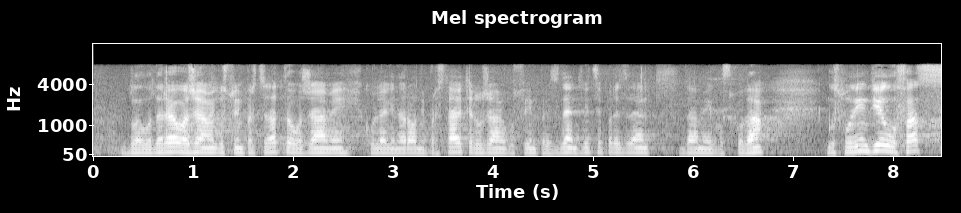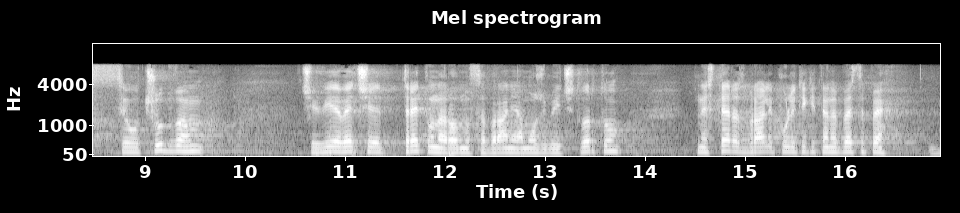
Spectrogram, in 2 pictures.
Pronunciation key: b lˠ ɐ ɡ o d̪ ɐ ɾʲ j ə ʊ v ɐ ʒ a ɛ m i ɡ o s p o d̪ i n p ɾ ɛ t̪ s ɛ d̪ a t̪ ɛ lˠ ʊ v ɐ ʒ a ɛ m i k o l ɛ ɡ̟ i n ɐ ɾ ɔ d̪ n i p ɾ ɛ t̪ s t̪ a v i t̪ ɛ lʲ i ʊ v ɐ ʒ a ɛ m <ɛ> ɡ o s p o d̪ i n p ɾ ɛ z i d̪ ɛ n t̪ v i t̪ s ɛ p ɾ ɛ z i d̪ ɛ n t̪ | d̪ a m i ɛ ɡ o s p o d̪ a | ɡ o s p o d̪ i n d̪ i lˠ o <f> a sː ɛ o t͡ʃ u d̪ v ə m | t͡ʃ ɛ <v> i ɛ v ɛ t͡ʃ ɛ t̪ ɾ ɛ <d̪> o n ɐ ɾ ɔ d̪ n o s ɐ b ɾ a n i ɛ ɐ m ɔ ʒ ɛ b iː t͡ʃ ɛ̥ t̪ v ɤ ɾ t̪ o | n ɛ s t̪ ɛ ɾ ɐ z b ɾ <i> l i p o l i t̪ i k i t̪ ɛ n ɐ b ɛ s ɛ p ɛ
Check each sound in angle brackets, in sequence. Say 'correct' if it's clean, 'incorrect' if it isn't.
incorrect: i, correct, correct, incorrect: t̪, incorrect: a

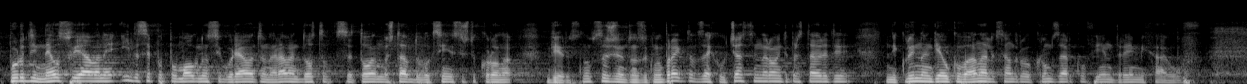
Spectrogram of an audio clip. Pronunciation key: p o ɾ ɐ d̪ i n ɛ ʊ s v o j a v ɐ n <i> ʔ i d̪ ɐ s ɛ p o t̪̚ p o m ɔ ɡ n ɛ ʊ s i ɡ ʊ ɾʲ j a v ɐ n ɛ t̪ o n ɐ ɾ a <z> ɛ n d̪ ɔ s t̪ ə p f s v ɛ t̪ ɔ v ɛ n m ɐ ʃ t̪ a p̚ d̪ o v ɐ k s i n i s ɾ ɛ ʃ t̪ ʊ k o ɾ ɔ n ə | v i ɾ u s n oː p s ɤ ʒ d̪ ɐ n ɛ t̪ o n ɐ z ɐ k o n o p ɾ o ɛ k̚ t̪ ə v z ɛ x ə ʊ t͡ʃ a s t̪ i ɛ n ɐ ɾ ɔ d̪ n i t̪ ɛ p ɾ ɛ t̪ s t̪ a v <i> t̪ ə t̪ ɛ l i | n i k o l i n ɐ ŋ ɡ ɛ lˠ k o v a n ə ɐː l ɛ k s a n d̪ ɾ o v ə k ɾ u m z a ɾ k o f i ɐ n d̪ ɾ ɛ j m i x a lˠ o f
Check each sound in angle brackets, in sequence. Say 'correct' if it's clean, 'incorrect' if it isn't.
incorrect: ɛ, incorrect: v, correct

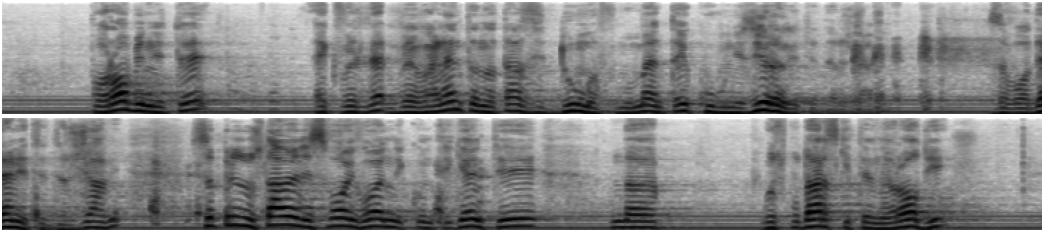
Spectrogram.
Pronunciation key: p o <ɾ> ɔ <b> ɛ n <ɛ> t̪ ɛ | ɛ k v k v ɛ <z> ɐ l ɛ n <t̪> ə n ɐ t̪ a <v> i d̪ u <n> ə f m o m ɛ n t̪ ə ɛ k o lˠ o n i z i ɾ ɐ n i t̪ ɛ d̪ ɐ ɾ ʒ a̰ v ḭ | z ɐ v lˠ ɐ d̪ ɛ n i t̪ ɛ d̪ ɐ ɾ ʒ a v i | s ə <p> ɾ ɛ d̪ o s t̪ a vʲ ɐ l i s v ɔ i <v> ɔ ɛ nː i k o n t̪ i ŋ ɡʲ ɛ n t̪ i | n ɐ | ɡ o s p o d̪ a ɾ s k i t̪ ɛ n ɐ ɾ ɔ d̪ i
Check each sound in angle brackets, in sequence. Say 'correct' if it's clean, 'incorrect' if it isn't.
correct, correct, incorrect: i, incorrect: v, correct, incorrect: z, incorrect: m, correct, correct

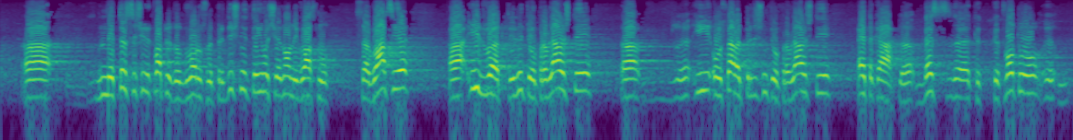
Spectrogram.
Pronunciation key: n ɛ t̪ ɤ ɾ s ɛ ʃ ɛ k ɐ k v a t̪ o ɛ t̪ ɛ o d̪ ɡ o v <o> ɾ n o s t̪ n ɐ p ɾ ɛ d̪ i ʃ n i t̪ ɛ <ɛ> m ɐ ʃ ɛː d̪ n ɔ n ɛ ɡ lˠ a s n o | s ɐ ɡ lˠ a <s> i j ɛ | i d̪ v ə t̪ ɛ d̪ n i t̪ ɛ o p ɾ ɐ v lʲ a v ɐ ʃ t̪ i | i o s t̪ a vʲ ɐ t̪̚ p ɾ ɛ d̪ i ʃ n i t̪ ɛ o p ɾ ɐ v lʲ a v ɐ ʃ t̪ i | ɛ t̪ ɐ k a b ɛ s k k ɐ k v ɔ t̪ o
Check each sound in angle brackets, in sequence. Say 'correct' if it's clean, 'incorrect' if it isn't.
incorrect: ɔ, incorrect: i, correct

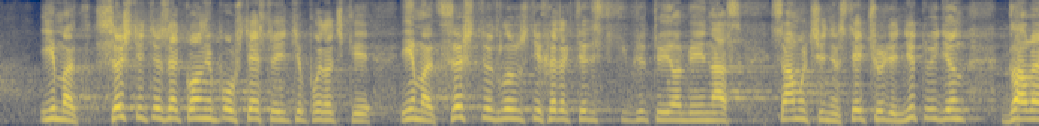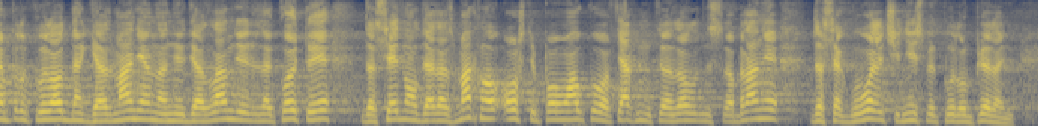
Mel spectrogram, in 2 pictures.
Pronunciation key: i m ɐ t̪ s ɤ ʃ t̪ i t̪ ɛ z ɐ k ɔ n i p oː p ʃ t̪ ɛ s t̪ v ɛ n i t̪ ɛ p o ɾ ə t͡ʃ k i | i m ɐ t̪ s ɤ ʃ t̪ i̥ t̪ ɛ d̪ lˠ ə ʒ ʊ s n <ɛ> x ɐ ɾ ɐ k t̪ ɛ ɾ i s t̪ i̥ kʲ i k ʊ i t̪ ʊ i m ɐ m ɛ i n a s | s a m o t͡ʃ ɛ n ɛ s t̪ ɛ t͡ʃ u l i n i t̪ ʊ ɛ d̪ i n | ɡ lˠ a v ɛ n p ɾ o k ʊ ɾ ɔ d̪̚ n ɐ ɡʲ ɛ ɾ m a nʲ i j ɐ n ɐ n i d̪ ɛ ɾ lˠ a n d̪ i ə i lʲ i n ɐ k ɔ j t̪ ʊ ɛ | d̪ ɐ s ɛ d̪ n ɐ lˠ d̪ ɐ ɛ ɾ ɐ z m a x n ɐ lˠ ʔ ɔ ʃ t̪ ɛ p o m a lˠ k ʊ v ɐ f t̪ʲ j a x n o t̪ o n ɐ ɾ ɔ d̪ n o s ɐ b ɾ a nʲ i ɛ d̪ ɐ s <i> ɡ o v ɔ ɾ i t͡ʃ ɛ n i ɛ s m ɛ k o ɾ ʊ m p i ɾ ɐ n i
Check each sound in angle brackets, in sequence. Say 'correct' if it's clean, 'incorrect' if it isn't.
incorrect: i, incorrect: ɛ

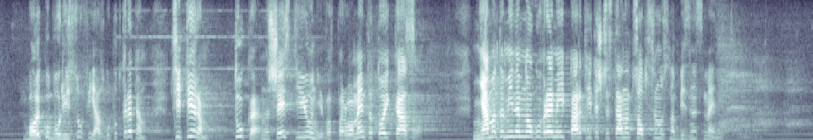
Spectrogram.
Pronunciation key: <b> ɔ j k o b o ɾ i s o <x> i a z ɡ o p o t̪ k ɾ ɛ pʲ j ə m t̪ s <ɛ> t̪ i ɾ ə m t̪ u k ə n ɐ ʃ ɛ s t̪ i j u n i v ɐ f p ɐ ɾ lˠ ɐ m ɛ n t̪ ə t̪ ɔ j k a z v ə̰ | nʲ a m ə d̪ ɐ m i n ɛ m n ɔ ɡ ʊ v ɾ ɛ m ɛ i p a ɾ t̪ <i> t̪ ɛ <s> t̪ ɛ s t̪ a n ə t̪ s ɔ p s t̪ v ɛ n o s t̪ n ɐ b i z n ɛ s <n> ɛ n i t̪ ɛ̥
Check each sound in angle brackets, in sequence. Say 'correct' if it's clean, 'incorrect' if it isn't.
correct, incorrect: f, incorrect: i, incorrect: iː, incorrect: ʃ, incorrect: m

